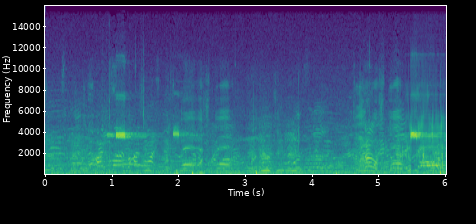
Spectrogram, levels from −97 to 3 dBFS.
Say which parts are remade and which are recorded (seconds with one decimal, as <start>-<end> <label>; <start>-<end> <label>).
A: 0.0-5.4 recorded; 5.4-6.0 remade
